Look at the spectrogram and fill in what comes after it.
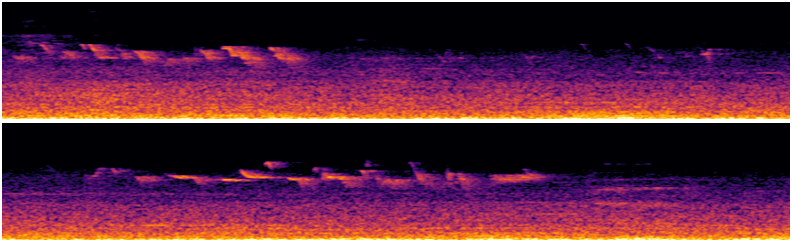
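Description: A small songbird chirping in two quick runs of short high notes, one in the first couple of seconds and another from about six to nine seconds in, over a steady low outdoor rumble.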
